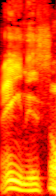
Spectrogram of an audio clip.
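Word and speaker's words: Ginés: G-I-N-E-S, but it's pronounced Heinous.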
